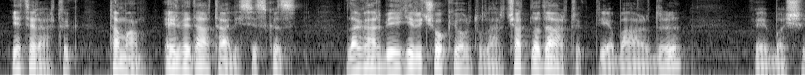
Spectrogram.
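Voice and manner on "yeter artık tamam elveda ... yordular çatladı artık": ordinary delivery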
